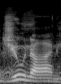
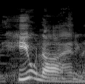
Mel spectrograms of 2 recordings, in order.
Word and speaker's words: Junon: So they pronounce it Junan here. I've pronounced it Hunan to scrape the rust pretty much my entire life cuz no one ever easier said than the rotor's missing a key component.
